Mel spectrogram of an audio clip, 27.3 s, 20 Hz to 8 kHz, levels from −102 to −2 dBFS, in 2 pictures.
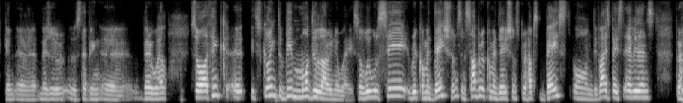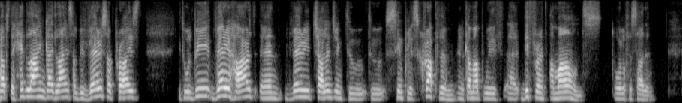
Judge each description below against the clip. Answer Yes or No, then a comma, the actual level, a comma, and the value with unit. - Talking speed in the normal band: Yes, average, 145 wpm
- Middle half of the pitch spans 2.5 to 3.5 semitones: No, average, 4.2 semitones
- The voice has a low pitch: No, medium, 175 Hz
